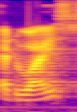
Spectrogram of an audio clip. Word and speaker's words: advice: इस advice में ये C की जगह S pronounce होगा तो ये होगा advice, और इस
